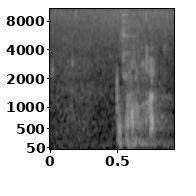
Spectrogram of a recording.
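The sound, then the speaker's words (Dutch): A quick sip of a drink taken to soothe a tickly cough during a flu: a short wet slurp followed by a soft swallow after a brief moment of quiet, with no talking. “Dus ik neem even een slokje voor de hoestkriebel.”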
